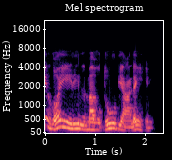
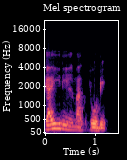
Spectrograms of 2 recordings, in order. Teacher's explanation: গইন যেহেতু মোটা হরফ এই সাউন্ডটা হবে অ সাউন্ডে, এইজন্য গয়রিল হবে, গাইরিল হবে না।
